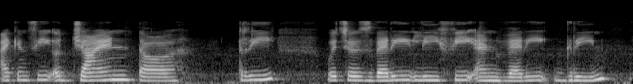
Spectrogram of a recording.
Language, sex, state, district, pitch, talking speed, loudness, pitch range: English, female, Karnataka, Bangalore, 190 Hz, 125 wpm, -18 LUFS, 180-205 Hz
